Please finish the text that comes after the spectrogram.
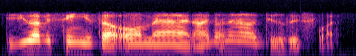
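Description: A middle-aged woman talking casually in a podcast interview as an author, halting and often repeating and rephrasing her phrases. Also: on the low side, gravelly. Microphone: telephone. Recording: muffled, tinny telephone line.

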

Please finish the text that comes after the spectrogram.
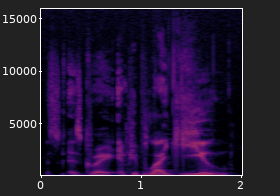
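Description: A man's voice: deep voice, moderate pace, warm tone, husky. A man hosting a podcast, asking questions in an easygoing way with joking asides. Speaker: podcast host. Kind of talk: casual interview chat.

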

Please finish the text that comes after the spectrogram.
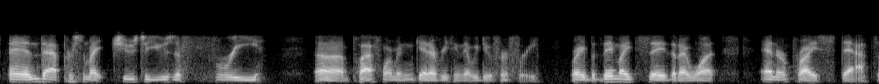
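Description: Man on a tinny phone line, gravelly and low. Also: no room sound. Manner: explains at length with many fillers and restarts. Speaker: guest from a music marketing company. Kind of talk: casual podcast interview.

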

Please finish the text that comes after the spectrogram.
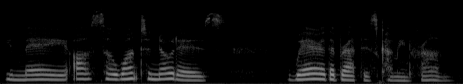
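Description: Female meditation guide, unhurried and gentle, soft breathy delivery with whispery edges, very dry close sound. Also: on the high side, dry recording. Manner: calm, measured, gentle, with long pauses. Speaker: meditation guide and podcast host.

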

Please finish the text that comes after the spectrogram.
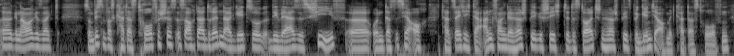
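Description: A man being interviewed, explaining a project in a halting, explanatory way. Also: mid-range voice, dry recording. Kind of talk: interview talk.

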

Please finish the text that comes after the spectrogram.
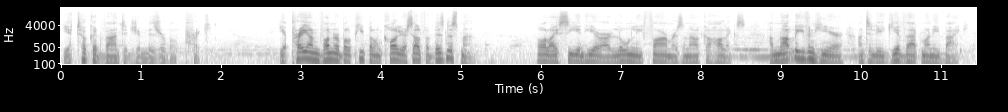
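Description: A man acting in a radio drama as a stern Irishman, confrontational and deliberate, with cold threats. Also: on the low side, a crowd in the background, natural voice. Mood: angry, accusing. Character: stern, menacing Irish brother, coolly threatening.

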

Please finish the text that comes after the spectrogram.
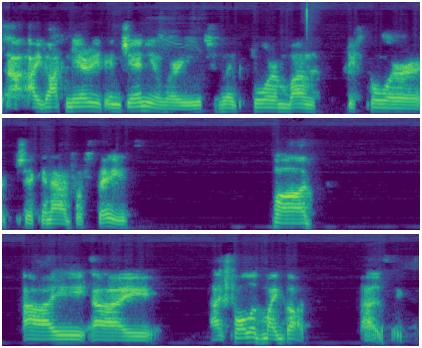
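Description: A man from Syria, a native Arabic speaker, telling his story casually as an interview guest, halting as he searches for words. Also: mid-range voice. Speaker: coffee shop owner, interview guest. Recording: dull, muffled lo-fi audio.

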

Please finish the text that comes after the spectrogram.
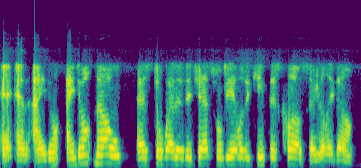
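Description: A man's voice: fairly high pitch, fast talker, no room sound. A man talking casually about sports as a podcast co-host, over a phone-like connection.

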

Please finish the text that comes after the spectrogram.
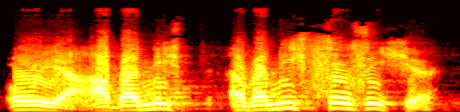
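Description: An older man from Austria with a Viennese accent worn down by decades abroad, slowly and thoughtfully teaching a workshop audience. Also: on the high side, big pitch swings, phone-quality sound, background noise. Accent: Viennese German, worn by years in the US. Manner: slow, thoughtful, searching for words. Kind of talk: lecture with audience questions. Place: lecture hall with live audience.

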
